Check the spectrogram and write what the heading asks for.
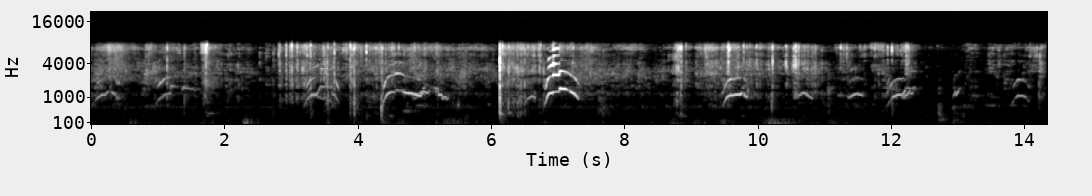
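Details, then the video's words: Just-born kittens in their enclosure mew repeatedly, high arched cries rising then dropping, several overlapping in quick bursts with short pauses, over faint rustling and a low background hum. "Anak Kucing Baru Lahir"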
